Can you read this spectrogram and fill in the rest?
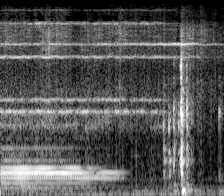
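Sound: telephone ringing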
